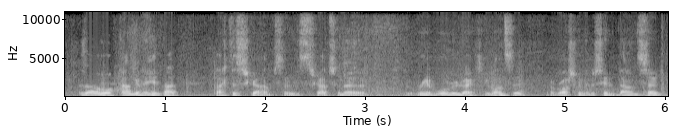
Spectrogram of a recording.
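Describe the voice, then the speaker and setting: A man with an American accent talks at a very fast pace in a fairly low, somewhat breathy voice. His intonation is fairly even. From Israel. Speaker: esports caster. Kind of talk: live commentary.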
